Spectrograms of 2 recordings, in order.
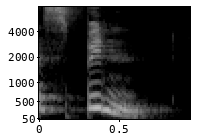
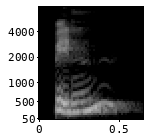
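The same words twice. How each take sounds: First: स्पिन with no puff of air after the s; unaspirated p. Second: पिन with a puff of air on the p; aspirated p. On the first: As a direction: keep the p in स्पिन tight and dry. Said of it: "स्पिन में आपका वैसा". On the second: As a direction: pop a breathy p at the start of पिन. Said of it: "puffing sound आता है". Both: Shown as a demonstration.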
